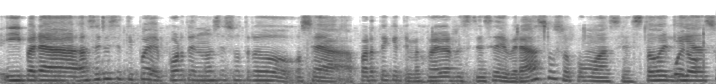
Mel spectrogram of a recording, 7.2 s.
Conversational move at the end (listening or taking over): taking over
